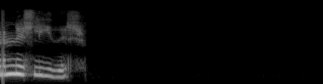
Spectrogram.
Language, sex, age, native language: Icelandic, female, 8, Icelandic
